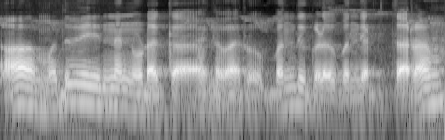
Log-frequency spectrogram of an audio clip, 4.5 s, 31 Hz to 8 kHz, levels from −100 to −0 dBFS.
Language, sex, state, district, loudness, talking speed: Kannada, male, Karnataka, Belgaum, -18 LUFS, 80 wpm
